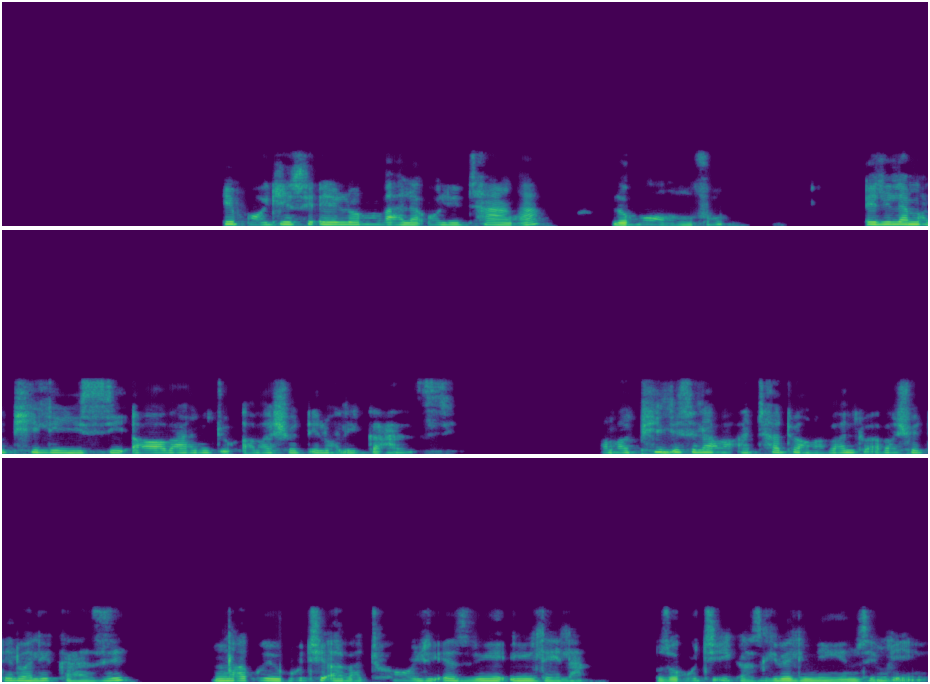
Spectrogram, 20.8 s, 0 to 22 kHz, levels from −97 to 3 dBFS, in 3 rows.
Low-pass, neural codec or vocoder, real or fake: 7.2 kHz; codec, 16 kHz, 4 kbps, X-Codec, WavLM features, trained on Multilingual LibriSpeech; fake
